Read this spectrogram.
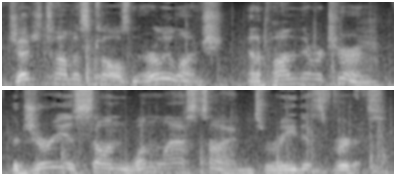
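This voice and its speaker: A man's voice: a little high, moderate pace, background noise. A man narrating an audio drama from a script in a descriptive, theatrical storytelling manner. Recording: music behind the voice.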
